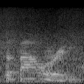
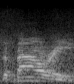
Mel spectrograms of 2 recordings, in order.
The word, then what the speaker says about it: Bowery: The Dutch word for farm, boerderij, we mispronounce the Bowery. On your left, the Bowery, the Lower East Side, once the most densely populated place on the planet.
